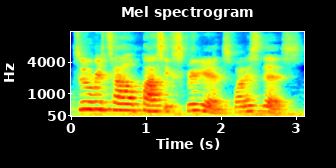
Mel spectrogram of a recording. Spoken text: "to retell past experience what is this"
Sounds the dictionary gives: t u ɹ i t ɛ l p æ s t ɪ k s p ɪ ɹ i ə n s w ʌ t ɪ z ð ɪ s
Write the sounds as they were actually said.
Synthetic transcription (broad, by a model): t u ɹ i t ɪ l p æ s ɪ k s p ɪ ɹ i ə n s w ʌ t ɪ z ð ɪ s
